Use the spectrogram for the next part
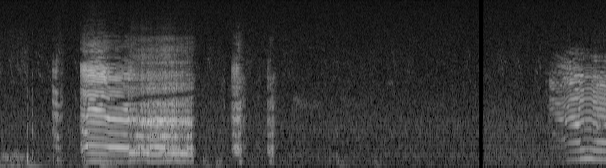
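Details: A red deer stag in Richmond Park gives a loud, drawn-out, rasping roar during the rut, then a second bellow.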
